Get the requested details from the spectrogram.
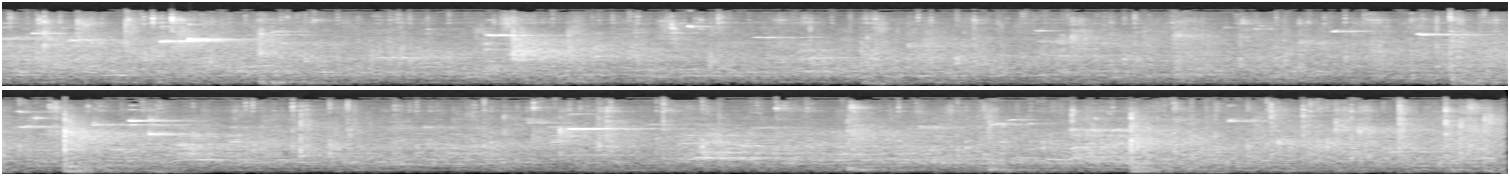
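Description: Table tennis balls click and bounce on tables and paddles in a large echoing hall.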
